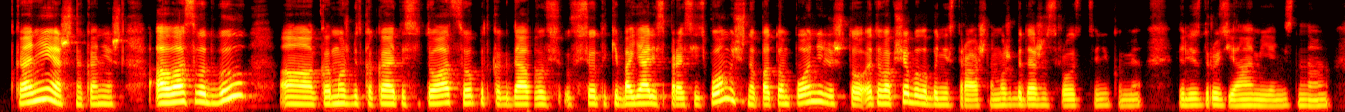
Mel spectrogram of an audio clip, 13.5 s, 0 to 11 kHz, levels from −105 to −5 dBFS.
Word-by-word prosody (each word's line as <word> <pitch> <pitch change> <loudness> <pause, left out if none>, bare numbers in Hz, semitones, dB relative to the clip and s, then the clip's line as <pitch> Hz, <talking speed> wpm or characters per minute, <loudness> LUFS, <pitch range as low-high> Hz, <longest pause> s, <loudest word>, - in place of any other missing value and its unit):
Конечно 205 - +3
конечно. 165 +2 -7 0.2
А 185 +2 +8
у - - +9
вас 220 +1 +9
вот 210 -4 +4
был, 340 - +3 0.3
а, 165 -2 +1
к 165 +1 -3
может 175 -1 -3
быть, 170 -1 -8
какая-то 165 +1 -1
ситуация, 180 +3 0
опыт, 180 - -12
когда 160 +1 +1
вы 160 0 -5
всё 155 - -20
всё-таки 170 0 -6
боялись 170 +2 +2
просить 150 0 -5
помощь, 235 +2 +1
но 155 -2 -6
потом 155 +3 -2
поняли, 195 +2 -1
что 170 -4 -3
это 165 +3 -2
вообще 170 +5 +1
было 185 -4 -1
бы 155 0 -5
не 150 0 -7
страшно. 130 -2 -6
Может 145 +1 -9
быть, 150 - -6
даже 145 0 -3
с 140 +1 -23
родственниками, 135 0 -11 0.4
или 140 0 -6
с 140 - -9
друзьями, 135 -2 -5
я 130 - -9
не 130 +1 -11
знаю. 135 -1 -12
160 Hz, 185 wpm, -23 LUFS, 145-180 Hz, 0.4 s, у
